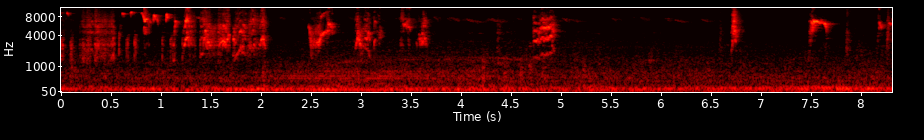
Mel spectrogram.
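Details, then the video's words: Sogon singing: a rapid cluster of scratchy high chirps, then scattered sharp notes and short down-slurred twitters with gaps between them, over a constant low hum. "sogon SNI"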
